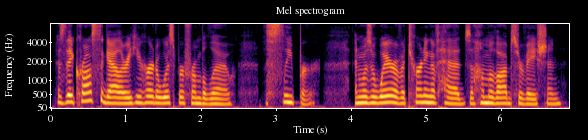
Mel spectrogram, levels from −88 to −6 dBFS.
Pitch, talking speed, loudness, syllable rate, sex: 205 Hz, 215 wpm, -18 LUFS, 6.3 syllables/s, female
